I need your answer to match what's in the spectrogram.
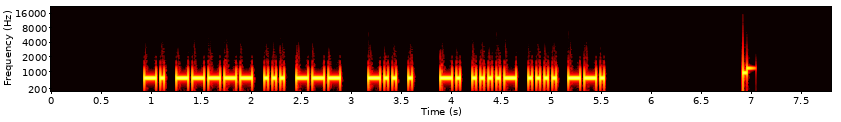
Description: Morse code, heard as a keyed tone, about 30 wpm, 700 Hz. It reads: N0SO DE N4HG
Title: USA Callsign DE Callsign - 4 Characters - 30wpm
